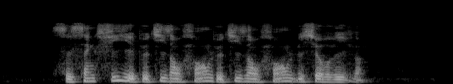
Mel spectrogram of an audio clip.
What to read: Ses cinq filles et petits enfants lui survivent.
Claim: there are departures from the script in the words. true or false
true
